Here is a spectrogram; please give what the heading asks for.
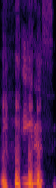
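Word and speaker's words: Enos: but enus over here his his name rhymes with penis enus he'll get you a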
